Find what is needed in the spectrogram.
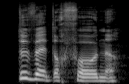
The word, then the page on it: de Wetterfàhne: Bas-Rhin; Strasbourg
